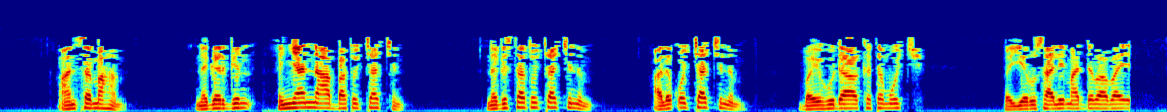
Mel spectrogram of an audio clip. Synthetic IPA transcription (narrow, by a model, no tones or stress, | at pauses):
ʔa̰nsəmaɦɨm | nəɡəɾɡɨn | ʔɨɲːaɨnːaːbːat̪ʰo̞t͡ʃːat͡ʃːɪnː | əɡɨst̪ʰat̪ʰo̞t͡ʃːat͡ʃːɪnɨm | ʔa̰ləkʼo̞t͡ʃːat͡ʃːɪnɨm | bəjɪɦud̪akʰət̪ʰəmo̞t͡ʃː | b̥əjɛɾusale̞mad̪ːəβaβaj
